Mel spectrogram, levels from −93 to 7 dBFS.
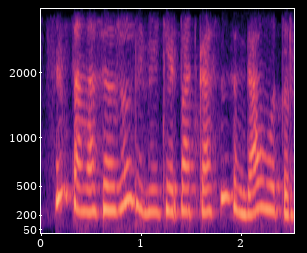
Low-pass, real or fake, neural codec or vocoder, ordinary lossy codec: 3.6 kHz; fake; codec, 44.1 kHz, 2.6 kbps, DAC; Opus, 32 kbps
